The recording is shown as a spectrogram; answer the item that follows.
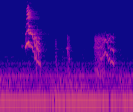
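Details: Puppies barking at each other. One high, piercing yelp falls steeply in pitch, then short faint yips follow, then a wavering whine, all over a low steady hum.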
